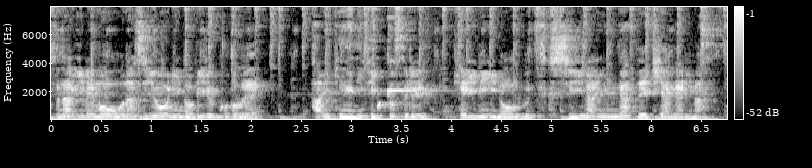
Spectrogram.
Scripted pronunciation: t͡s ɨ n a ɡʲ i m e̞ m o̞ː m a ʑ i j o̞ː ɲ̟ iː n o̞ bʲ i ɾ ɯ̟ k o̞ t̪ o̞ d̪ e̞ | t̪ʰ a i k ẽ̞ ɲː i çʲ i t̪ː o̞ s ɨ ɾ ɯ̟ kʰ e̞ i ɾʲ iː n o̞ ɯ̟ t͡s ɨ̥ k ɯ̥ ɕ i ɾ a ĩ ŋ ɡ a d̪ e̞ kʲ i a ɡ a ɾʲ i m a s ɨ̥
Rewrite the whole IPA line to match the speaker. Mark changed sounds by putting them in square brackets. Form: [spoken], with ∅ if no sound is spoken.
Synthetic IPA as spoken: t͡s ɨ n a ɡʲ i m e̞ m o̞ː [n] a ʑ i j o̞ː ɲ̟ [i] n o̞ bʲ i ɾ ɯ̟ k o̞ t̪ o̞ d̪ e̞ | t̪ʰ a i k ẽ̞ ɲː i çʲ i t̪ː o̞ s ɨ ɾ ɯ̟ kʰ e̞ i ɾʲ iː n o̞ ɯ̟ t͡s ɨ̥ k ɯ̥ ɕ [iː] ɾ a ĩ ŋ ɡ a d̪ e̞ kʲ i a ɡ a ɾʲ i m a s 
